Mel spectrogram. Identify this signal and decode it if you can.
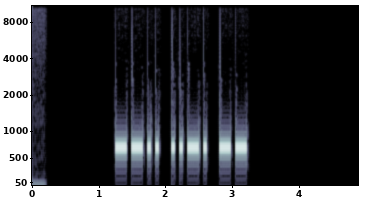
Morse code, heard as a keyed tone, about 20 wpm, 700 Hz. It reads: ZFM
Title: USA Call Sign Postfixes - 3 Letters 20wpm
